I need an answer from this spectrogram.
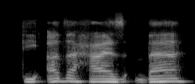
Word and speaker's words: ب: the first one up is ba between the two lips pressing the lips together ba good next one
